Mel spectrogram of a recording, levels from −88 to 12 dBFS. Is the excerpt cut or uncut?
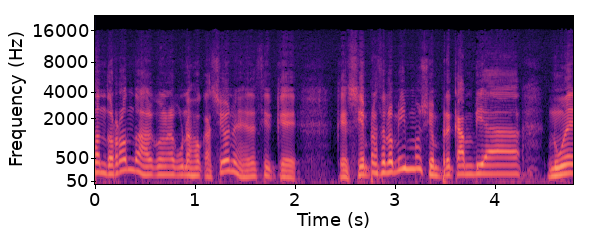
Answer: uncut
